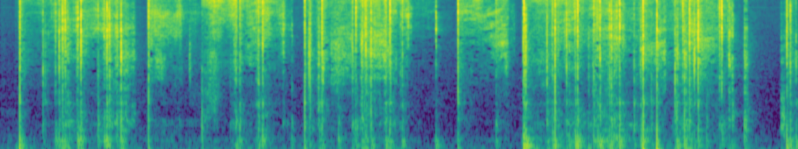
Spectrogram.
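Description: Long acrylic nails tap and trace along the ridges and dividers of a glossy red plastic compartment tray, medium-sized, hollow and empty. Quick, sharp clicks that stop short alternate with bright, scratchy tracing strokes in an irregular, busy rhythm. The tray gives a light, hollow plastic tick with almost no ring.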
